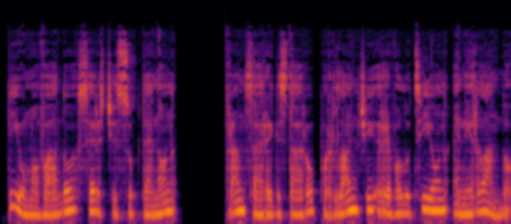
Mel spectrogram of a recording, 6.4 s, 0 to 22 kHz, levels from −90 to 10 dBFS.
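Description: At 2.54 s, just after "movado serĉis subtenon" and a pause of about 0.33 s, there is a clipped start after a pause. The output path dozed off in the brief silence and took about 286 ms to wake, so the opening of the next stretch of speech is swallowed until 2.83 s and the word bursts in already underway. On a waveform the gap runs flat before a sudden edge, and a spectrogram shows energy appearing abruptly with no onset build-up.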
